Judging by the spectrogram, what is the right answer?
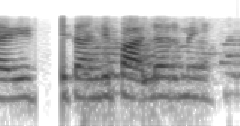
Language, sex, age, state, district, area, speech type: Sindhi, female, 45-60, Uttar Pradesh, Lucknow, rural, conversation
